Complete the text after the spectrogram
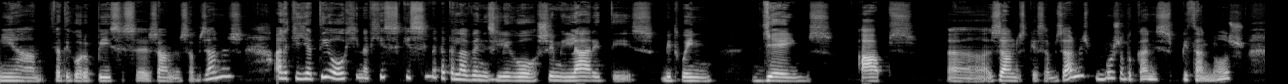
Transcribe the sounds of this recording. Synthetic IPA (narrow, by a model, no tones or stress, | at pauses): iɐkɐt̪iɣo̞ɾo̞piːsi̥sḛzɐnulesɐbzɐnɾsɐ̰lɐce̞ʝɐt̪io̞çinɐɾçisi̥sce̞simekɐt̪ɐlɐve̞nizliɣo̞similɐɾit̪ḭsbit̪win | ɟejms | ɐps | zɐnescesɐbzɐnɾespubo̞ɾiznɐt̪okɐnispiθɐ̰no̞s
